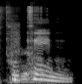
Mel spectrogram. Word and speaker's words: poutine: you're not speaking properly what's the correct pronunciation it's poutine so it's easy thing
